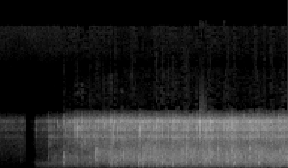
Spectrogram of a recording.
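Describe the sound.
A crowd gathered in Madeline Square breaks into applause after a brief silence, the clapping quickly swelling into a dense, steady roar of many hands that holds to the end.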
